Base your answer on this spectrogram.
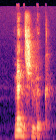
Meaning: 1. human 2. humane
- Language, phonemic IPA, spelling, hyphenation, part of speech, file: Dutch, /ˈmɛn.sə.lək/, menselijk, men‧se‧lijk, adjective, Nl-menselijk.ogg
